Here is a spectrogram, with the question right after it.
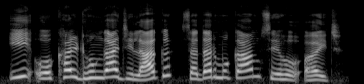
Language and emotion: Maithili, neutral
